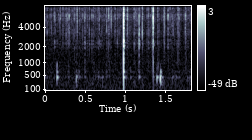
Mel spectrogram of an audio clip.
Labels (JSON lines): {"label": "ambient", "recorder": "HydroMoth"}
